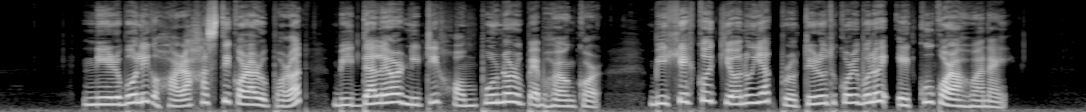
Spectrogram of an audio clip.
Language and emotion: Assamese, disgusted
